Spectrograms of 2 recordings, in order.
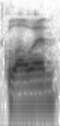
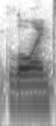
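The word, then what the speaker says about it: Glóin: The consensus is pronounced Glowen, but I didn't realize his father's name was pronounced Groen, but spelled Groin. So wow. – So by my pronunciation, he would have been Gloin, son of Groin.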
